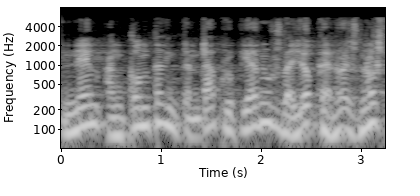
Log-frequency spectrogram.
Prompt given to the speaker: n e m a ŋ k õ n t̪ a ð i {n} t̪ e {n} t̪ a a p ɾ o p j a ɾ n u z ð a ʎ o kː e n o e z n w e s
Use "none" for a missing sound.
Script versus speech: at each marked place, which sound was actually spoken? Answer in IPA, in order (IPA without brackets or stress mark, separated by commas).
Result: n, n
